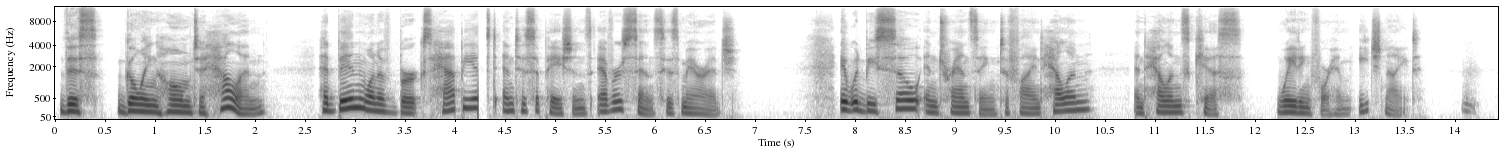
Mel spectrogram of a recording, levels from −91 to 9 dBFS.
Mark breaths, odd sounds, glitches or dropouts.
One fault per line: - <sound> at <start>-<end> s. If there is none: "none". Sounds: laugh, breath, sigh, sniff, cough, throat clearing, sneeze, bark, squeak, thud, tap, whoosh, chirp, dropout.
- dropout at 4.2-4.3 s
